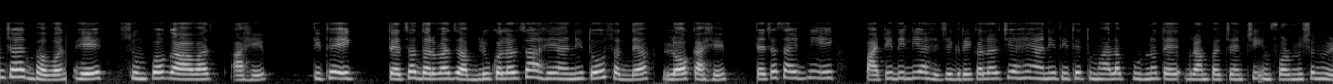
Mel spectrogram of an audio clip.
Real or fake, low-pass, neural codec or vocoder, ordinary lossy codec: real; 7.2 kHz; none; MP3, 64 kbps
